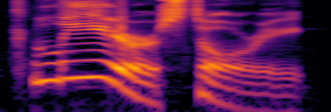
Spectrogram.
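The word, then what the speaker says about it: clerestory: the hell is that it's actually pronounced clear story this is not how you pronounce clear though clear story well I guess they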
